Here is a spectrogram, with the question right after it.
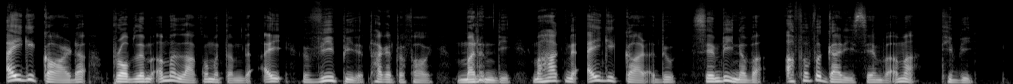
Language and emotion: Manipuri, happy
